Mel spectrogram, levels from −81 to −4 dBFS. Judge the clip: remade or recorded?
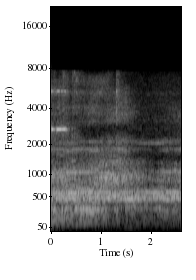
recorded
